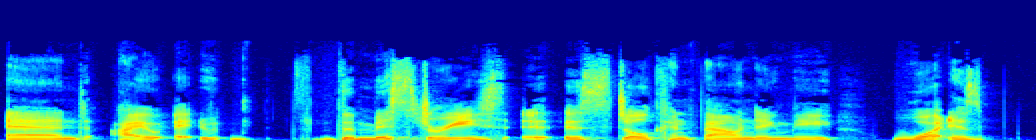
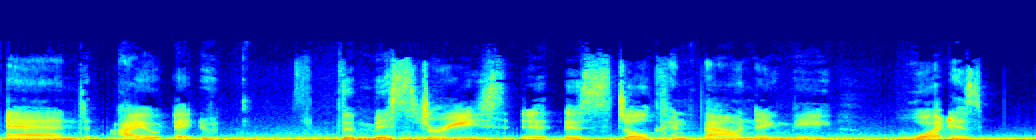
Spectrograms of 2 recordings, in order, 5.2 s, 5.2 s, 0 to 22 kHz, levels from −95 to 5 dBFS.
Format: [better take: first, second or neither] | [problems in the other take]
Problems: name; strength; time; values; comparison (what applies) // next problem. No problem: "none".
first | wind noise on the microphone; occasional gusts; 10 dB below the speech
